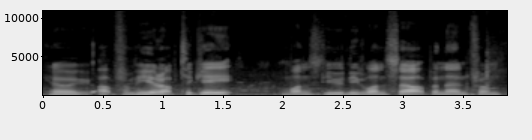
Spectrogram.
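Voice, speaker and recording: Relaxed middle-aged racing driver outdoors. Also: male voice, medium pitch, brisk. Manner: relaxed and modest, with filler ums. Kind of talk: casual interview answers. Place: outdoors in a race paddock beside a team truck. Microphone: interviewer's handheld mic.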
